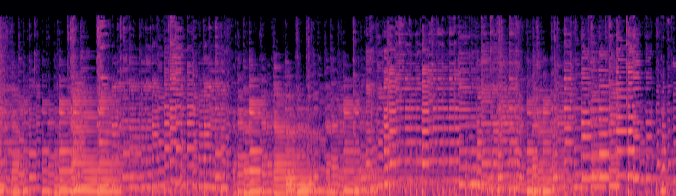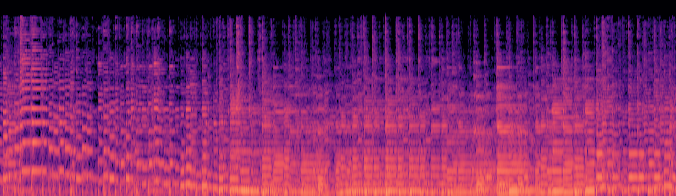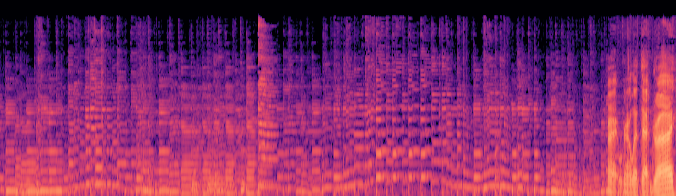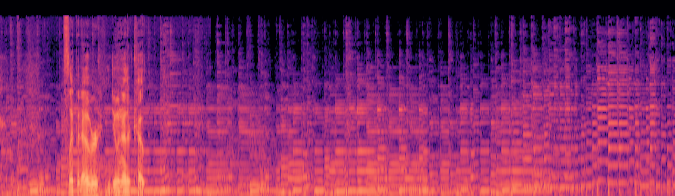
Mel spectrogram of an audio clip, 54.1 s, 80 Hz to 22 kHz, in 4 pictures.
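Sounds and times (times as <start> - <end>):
acoustic guitar plucked and strummed: 0.0 - 54.0.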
